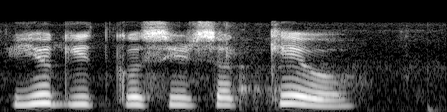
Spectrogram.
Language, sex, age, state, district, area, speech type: Nepali, female, 18-30, West Bengal, Kalimpong, rural, read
